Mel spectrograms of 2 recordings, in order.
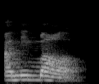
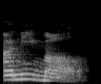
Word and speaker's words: animal: In Portuguese, you say animal. In English, you say animal. Right? So in Portuguese, you say animal. There are 3 syllables here. A, ni, ma. And the stress is on the last syllable because it ends in an L.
